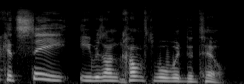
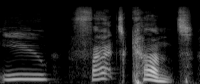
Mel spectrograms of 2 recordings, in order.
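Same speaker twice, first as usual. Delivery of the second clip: very slow, higher-pitched retold insult; lost temper; 6 semitones higher, much slower than usual. Storyteller turning on the abusive customer, temper lost. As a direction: draw out each word in re-enacted outrage. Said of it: "I just lost my temper".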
